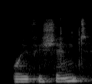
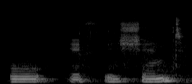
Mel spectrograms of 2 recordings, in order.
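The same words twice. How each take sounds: First: Said in the usual way. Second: Coefficient very slowly, syllable by syllable; slow sounding-out. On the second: Shown as a demonstration. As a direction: stretch out coefficient as co-e-ffi-cient. Teacher sounds out term slowly.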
